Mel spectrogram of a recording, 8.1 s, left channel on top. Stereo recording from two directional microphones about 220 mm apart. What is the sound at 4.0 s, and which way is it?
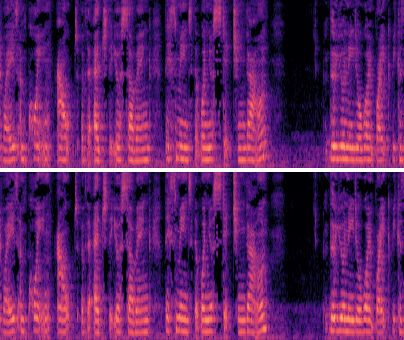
Speech, 35° right (ahead or behind).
